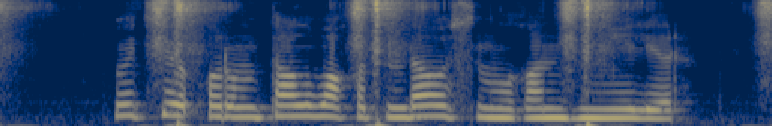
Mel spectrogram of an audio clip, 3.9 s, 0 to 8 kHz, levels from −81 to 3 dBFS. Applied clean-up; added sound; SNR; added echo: none; Rattle (instrument); 2 dB; none.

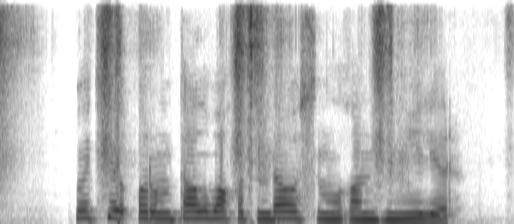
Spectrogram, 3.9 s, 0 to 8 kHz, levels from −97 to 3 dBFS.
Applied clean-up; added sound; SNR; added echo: neural mask model RNNoise.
